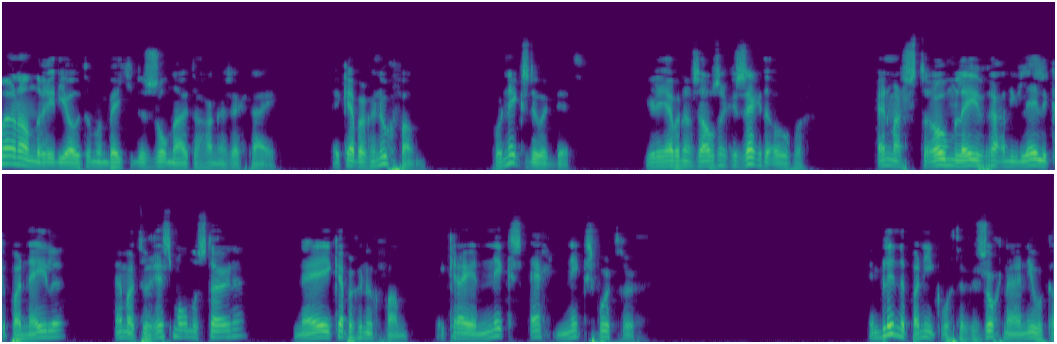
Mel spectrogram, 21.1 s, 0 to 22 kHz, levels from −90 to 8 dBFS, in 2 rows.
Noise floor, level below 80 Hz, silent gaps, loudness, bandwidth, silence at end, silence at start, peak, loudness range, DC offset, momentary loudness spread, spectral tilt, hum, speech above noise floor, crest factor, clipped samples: -83 dBFS; -44 dBFS; none; -26 LUFS; 8.8 kHz; 0 s; 0 s; -6 dBFS; 6 LU; under 0.1%; 13 LU; -5.5 dB/octave; none; 57 dB; 20 dB; under 0.1%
